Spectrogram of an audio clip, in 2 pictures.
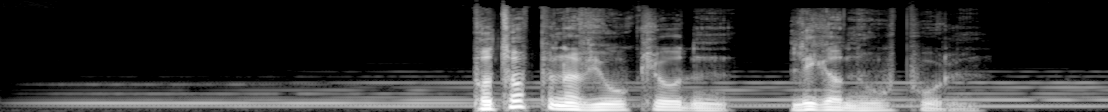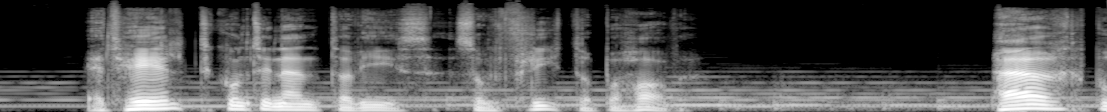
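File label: Norwegian dokumentar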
